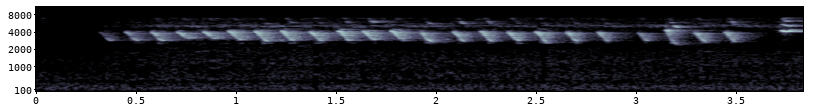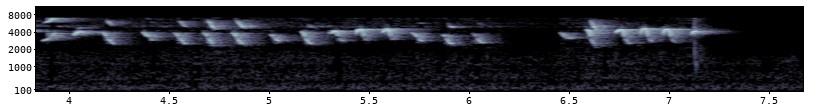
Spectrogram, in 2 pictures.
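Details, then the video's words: Goldfinch, described as a noisy little bird, giving a rapid, high twittering run of sweet chirps and bright trills for about seven seconds, with a brief pause before a final burst. "goldfinches are a noisy little bird that sounds like this"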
